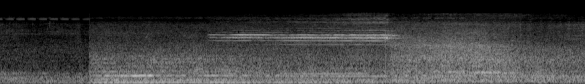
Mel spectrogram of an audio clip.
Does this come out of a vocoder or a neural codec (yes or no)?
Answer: no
